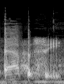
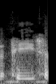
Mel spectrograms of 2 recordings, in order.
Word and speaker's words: Appice: And then everybody kept pronouncing it Appice. And then when he hooked up with Rod Stewart, Rod used to call him Appice. So he stuck with that.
